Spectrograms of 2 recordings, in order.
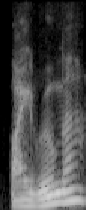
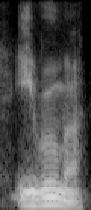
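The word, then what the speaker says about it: Yiruma: Long, and these, it's Wairuma, I think it's pronounced Iruma, Yruma.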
